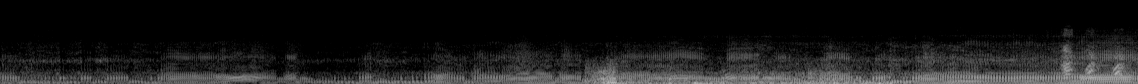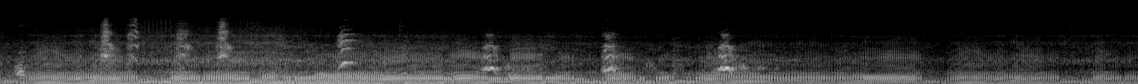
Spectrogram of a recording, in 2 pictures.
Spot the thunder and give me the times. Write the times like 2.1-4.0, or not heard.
5.8-8.8.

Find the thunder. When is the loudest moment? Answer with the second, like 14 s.
6 s.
